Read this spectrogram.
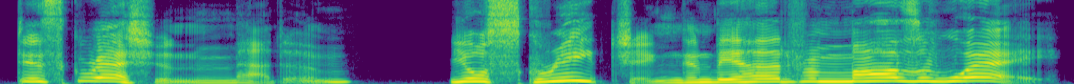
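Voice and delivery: exasperated, haughty husband; scornful rebuke. A narrator's reading. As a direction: throw her word back with contempt. Husband scornfully rebukes crying wife.

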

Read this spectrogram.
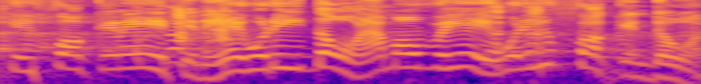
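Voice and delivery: high, loud mock Brooklyn mobster shout; hammed-up New York tough guy hollering; mob guy yelling. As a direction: bellow across the room like a wiseguy. Mob guys yelling at audition.

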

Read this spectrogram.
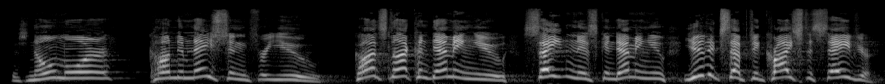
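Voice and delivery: rises to a loud, fervent plea; mentor's words, rising. Retold or imitated. Mentor Doctor Pennington reassuring the weeping student, rising fervent and loud. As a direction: builds from a slow start into firm loud assurance.

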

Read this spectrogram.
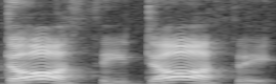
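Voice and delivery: put-on Tin Man in a Boston accent. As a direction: call out Dorothy in Boston accent. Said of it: "that's my go-to Boston accent".

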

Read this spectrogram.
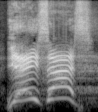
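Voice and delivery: very high, loud scream; desperate outcry. Acted. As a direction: cry out with everything you have. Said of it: "iemand roept het uit".

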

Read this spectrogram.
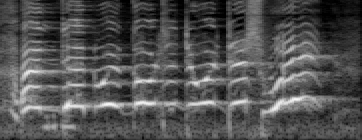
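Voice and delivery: mock angry Irish yell. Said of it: "like, yelling at a boardroom".

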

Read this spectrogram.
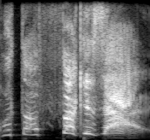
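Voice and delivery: high, slow exclamation of shock; retold alarm. Kid suddenly feeling bites on his legs, alarmed. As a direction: stretch it out high, as if suddenly bitten.

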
